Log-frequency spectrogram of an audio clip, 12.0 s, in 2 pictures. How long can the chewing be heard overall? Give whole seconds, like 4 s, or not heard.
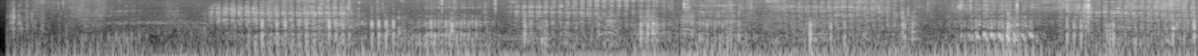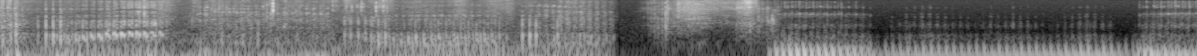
6 s.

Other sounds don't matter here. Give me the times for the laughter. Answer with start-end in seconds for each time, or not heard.
2.9-3.9.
